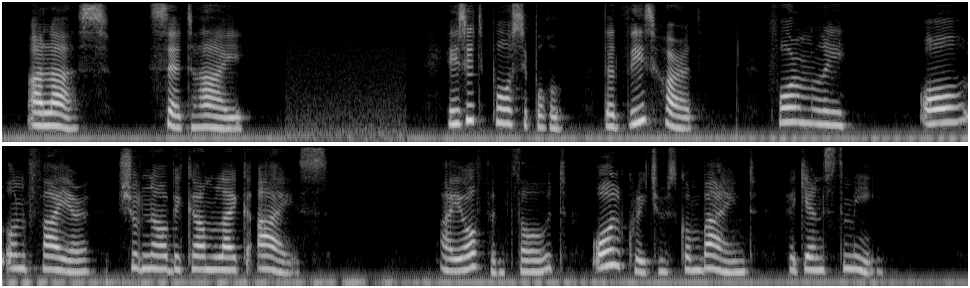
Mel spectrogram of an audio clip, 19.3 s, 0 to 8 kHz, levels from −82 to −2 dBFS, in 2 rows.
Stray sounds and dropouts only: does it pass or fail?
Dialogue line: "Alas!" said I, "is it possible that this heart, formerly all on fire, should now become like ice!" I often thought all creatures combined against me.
pass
